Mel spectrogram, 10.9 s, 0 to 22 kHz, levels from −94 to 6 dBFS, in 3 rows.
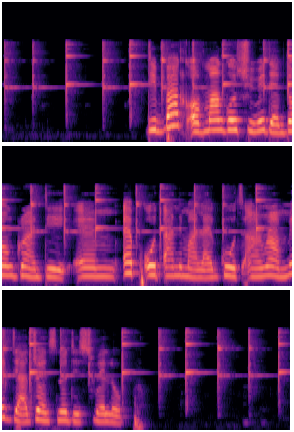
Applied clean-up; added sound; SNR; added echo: classical method log-MMSE.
